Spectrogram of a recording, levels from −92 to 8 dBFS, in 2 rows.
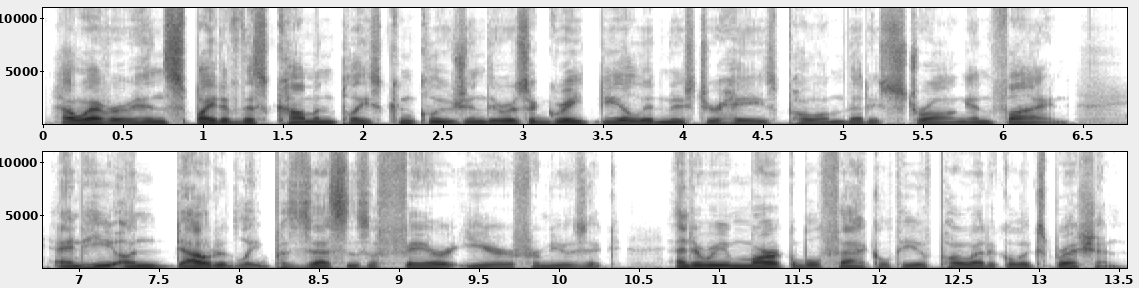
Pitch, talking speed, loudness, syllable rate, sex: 130 Hz, 165 wpm, -19 LUFS, 4.8 syllables/s, male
